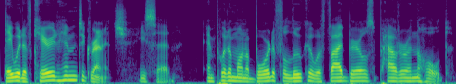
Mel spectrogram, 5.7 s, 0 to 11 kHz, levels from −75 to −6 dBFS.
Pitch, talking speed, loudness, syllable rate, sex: 135 Hz, 250 wpm, -19 LUFS, 5.8 syllables/s, male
